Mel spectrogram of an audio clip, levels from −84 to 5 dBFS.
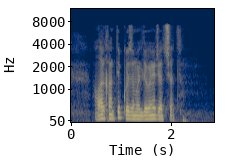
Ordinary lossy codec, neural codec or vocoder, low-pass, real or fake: MP3, 48 kbps; none; 7.2 kHz; real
